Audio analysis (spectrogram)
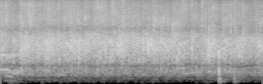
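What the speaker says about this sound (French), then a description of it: "On les applaudit bien fort." Audience applause at a quiz show for graduates, a dense steady wash of clapping from a crowd, close and continuous with a faint voice underneath.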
